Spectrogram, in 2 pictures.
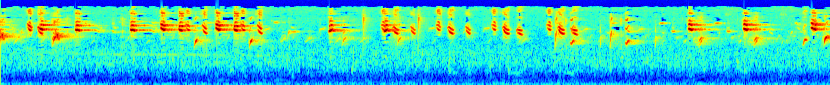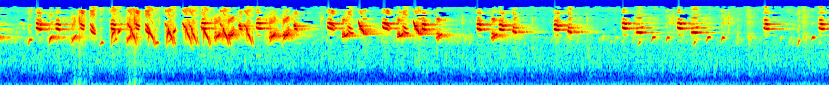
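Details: Goldfinch song used to teach chicks and songbirds; a long, continuous outpouring of rapid, tinkling and buzzy twitters, briefly swelling into a dense, rattling flurry midway.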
